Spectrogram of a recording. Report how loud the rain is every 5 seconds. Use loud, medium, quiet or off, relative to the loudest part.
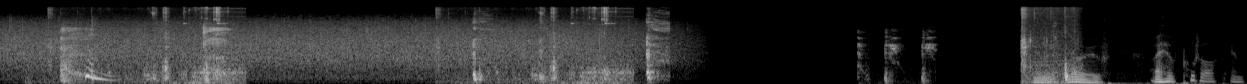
loud, loud, off.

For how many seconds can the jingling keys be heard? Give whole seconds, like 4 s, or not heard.
5 s.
